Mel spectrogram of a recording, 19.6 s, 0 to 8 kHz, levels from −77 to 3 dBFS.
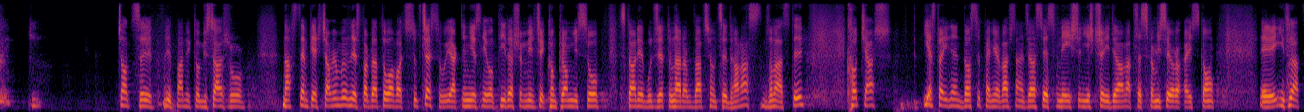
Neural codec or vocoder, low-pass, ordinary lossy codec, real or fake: codec, 16 kHz, 0.5 kbps, FunCodec, trained on Chinese and English, 25 frames a second; 7.2 kHz; none; fake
